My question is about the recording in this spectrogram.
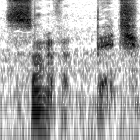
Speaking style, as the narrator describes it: muttered

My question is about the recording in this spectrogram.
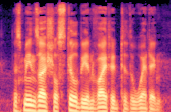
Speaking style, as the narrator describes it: said dryly

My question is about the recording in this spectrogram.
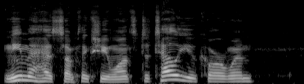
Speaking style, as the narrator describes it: said Lakva cheerfully from the hall

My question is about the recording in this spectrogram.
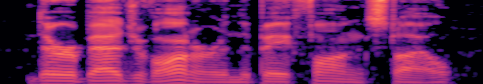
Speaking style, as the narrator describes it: he replied dryly

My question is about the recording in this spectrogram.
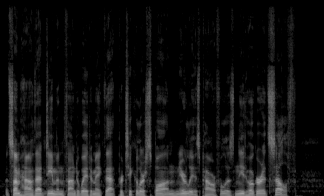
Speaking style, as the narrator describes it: Frey said grimly

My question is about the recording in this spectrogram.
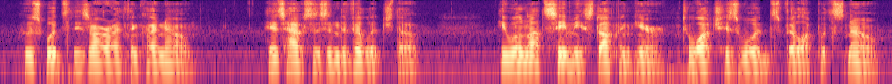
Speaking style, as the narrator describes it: Quietly she murmured

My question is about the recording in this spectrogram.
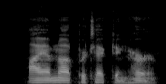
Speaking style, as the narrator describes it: Laura replied calmly

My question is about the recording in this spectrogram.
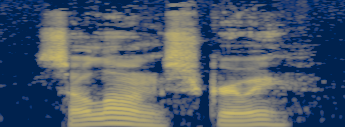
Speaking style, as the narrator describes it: she muttered

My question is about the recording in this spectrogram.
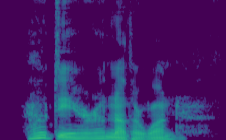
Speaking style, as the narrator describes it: she murmured

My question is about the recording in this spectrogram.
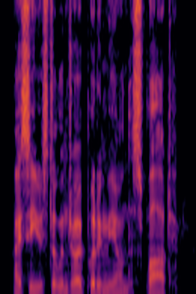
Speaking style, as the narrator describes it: Zuko remarked dryly

